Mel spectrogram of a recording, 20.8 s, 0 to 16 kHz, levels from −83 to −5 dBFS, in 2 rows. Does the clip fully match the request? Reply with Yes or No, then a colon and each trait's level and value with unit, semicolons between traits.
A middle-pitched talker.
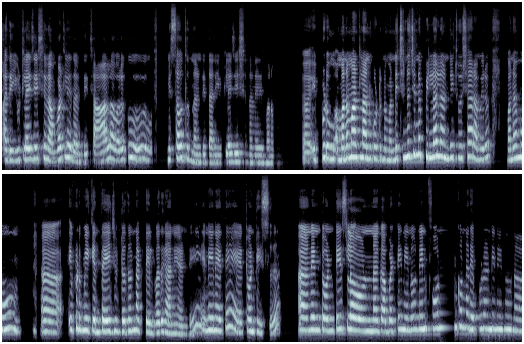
No: very high, 250 Hz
